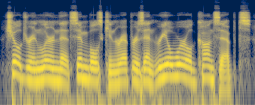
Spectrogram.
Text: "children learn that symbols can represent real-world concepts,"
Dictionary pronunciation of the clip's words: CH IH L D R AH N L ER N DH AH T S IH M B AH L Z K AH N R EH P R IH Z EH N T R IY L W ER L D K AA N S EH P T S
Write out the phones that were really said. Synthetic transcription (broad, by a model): CH IH L D R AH N L ER N DH AH T S IH M B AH L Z K AH N R EH P R IH Z EH N T R IY L W ER L D K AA N S EH P T S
